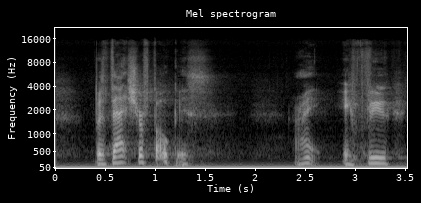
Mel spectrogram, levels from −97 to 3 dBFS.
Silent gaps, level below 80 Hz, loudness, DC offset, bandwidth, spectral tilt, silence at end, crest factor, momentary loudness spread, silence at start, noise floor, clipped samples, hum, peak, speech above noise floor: none; -64 dBFS; -35 LUFS; 3%; 16 kHz; -4 dB/octave; 0 s; 22 dB; 13 LU; 0 s; -65 dBFS; under 0.1%; none; -14 dBFS; 30 dB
